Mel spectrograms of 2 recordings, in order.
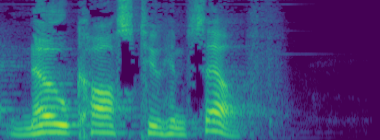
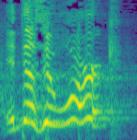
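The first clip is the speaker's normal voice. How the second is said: laughing emphatic; 10 semitones higher, 10 dB louder, slower than usual. Real, not acted. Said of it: "I can tell you as a guy".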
